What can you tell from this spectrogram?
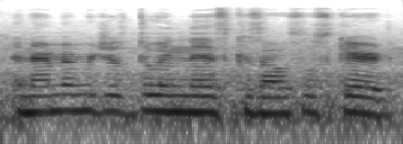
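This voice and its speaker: Low-voiced woman chatting over background noise. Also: fast. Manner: giggly, animated retelling with acted-out quotes. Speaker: vlogger telling a family story to viewers. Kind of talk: casual storytelling chat to camera.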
